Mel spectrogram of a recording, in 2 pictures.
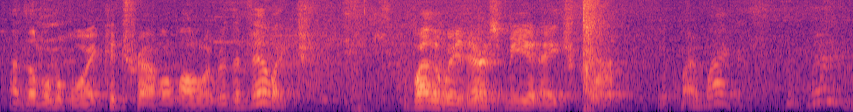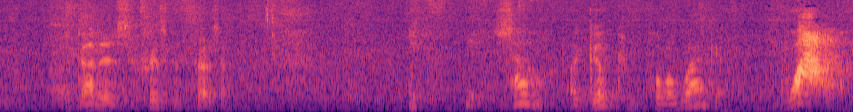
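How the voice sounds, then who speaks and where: An older man reads his own story aloud to children in an animated, folksy way, stopping for asides to explain things. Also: fairly high pitch. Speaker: author reading his own book to schoolchildren. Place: indoor room at a school. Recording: echoey room with faint background noise.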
